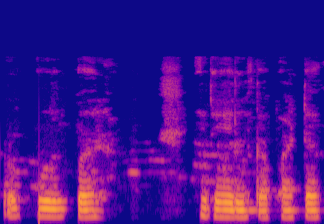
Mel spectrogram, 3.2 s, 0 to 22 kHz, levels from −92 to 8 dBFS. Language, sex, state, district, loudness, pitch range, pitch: Hindi, male, Chhattisgarh, Raigarh, -20 LUFS, 130-160 Hz, 135 Hz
